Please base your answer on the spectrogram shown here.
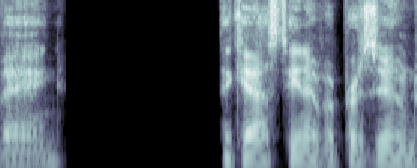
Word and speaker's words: Aang: series The Last Airbender his name in the film is pronounced on instead of Ang the casting of a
